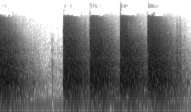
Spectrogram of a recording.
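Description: Gunshots from guns that are called toys, fired at knobs on a sign down the street: a decaying bang followed by four sharp, loud cracks at a steady quick rhythm, each with a ringing tail, and no voices.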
